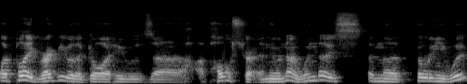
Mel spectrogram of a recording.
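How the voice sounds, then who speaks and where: His pitch is fairly high for a man, with ordinary variation. He speaks with a New Zealand accent. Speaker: bodybuilding podcast co-host. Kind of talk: casual chat.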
